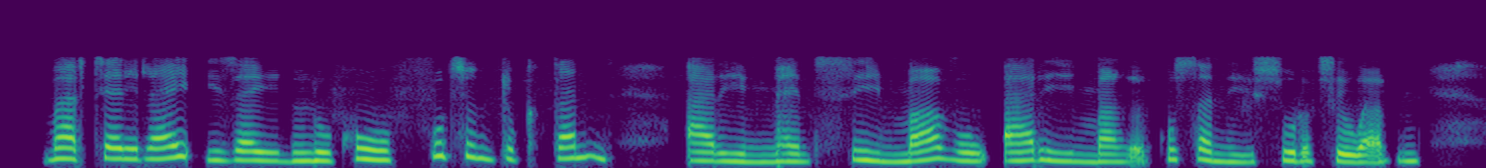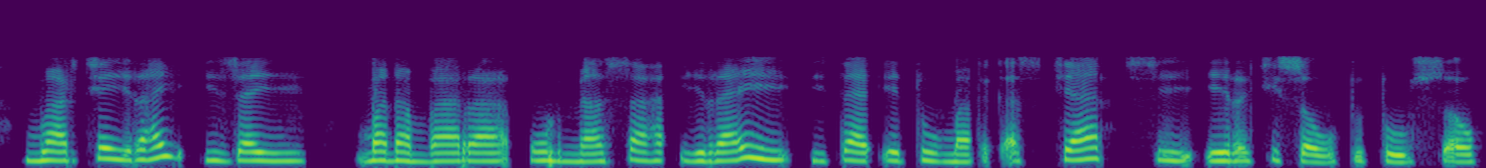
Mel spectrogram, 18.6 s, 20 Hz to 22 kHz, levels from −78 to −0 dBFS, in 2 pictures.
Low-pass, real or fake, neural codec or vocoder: 5.4 kHz; fake; codec, 16 kHz, 0.8 kbps, ZipCodec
